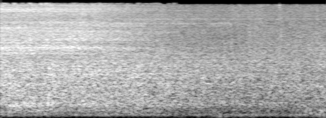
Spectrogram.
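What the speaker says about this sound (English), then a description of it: "As you make the sound of the ocean with your breath, keep that up." Steady, breathy rushing like distant surf from ujjayi pranayama breathing, a continuous airy hiss through the throat with no pauses or voices, moderately loud throughout.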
